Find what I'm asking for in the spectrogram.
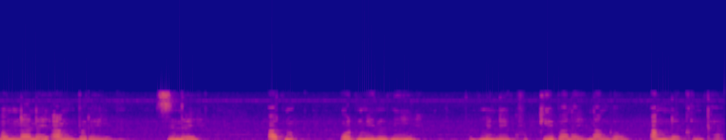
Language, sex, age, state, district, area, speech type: Bodo, female, 30-45, Assam, Kokrajhar, rural, read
